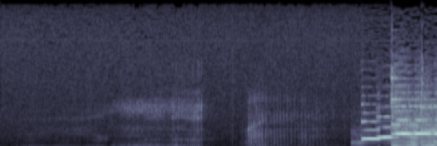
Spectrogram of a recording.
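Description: A man snoring in his sleep: one long, low, wavering snore, then a shorter one. Music with sustained keyboard-like notes starts suddenly near the end.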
